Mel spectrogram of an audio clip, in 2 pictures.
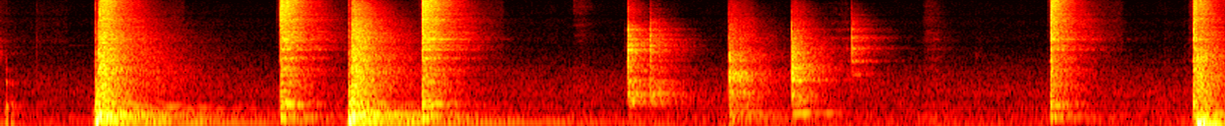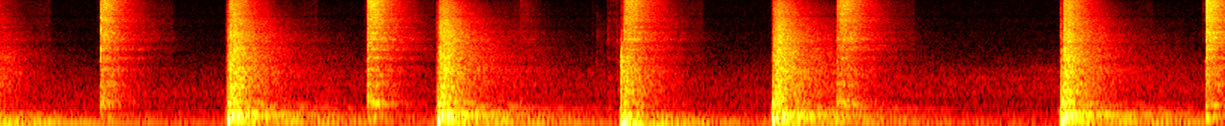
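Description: Drum kit struck with sticks in single, unevenly spaced strokes, cymbals ringing out together with bass-drum and snare hits. Sometimes two or three strokes come close together, sometimes there is a pause of a second or more: a student working slowly through a practice exercise.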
